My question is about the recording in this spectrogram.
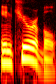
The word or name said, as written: incurable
